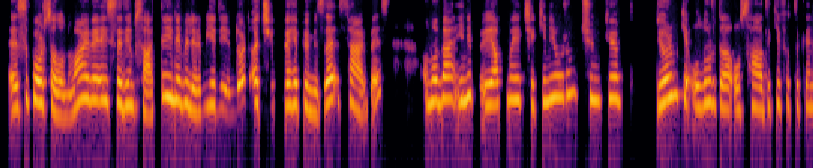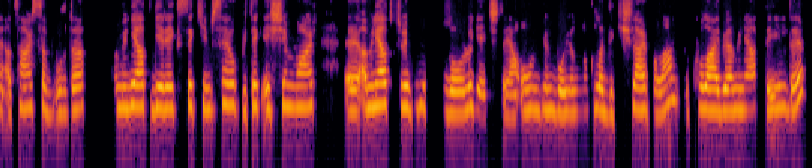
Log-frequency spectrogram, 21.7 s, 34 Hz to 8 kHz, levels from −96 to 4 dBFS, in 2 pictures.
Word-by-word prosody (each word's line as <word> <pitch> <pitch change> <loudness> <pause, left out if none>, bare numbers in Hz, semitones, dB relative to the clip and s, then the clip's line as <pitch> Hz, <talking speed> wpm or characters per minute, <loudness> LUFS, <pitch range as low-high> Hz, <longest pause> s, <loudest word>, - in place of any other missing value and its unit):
eee, - - +3
spor 295 +1 +6
salonu 195 -9 +1
var 310 +6 +3
ve 310 0 +4
istediğim 270 -3 +3
saatte 210 - -1
inebilirim. 280 -10 +3
7-24 255 +1 0
açık 270 -3 +1
ve 265 - +6
hepimize 265 - +5
serbest. 290 - -1 0.4
Ama 295 -1 +2
ben 320 -1 +3
inip 315 +3 +3
yapmaya 275 +4 +2
çekiniyorum 320 +8 0
çünkü 320 +1 0 0.5
diyorum 300 +8 +5
ki, 290 -6 0
olur 275 +2 0
da 235 -3 +2
o 220 - -3
sağdaki 240 +2 -3
fıtık, 255 -1 -10
hani, 245 -3 -7
atarsa 240 0 -4
burada 205 +4 -3 0.4
ameliyat 245 +2 +1
gerekse 235 +1 +1
kimse 230 +3 -3
yok, 260 -3 -1
bir 210 - -6
tek 255 -1 +1
eşim 245 +2 -2
var. 245 +1 -2 0.5
Eee, 215 0 +2
ameliyat 260 +3 +4
süreci 245 -2 +1
çok 240 -4 -12
zorlu 205 +4 +1
geçti. 185 -4 -5
Yani, 185 0 -3
10 225 0 -4
gün 225 -1 -5
boyunlukla, 210 +2 -2
dikişler 225 +4 -2
falan 225 +10 -3 0.2
kolay 225 -4 +3
bir 225 - +4
ameliyat 225 +1 -2
değildi. 240 +5 0
245 Hz, 145 wpm, -20 LUFS, 225-280 Hz, 0.5 s, spor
